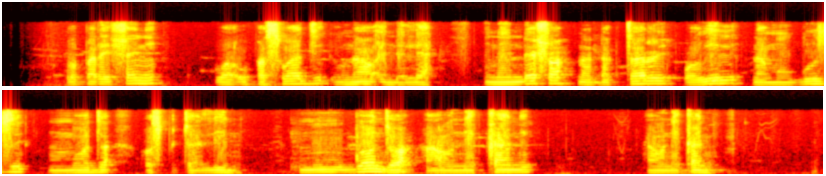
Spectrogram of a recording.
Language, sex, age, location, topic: Swahili, male, 25-35, Nakuru, health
